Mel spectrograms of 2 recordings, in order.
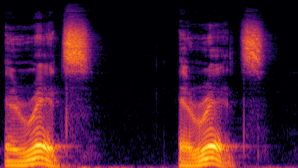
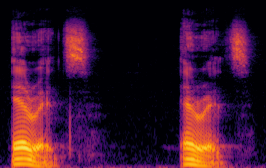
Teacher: It's emphasized on the first part of the word.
